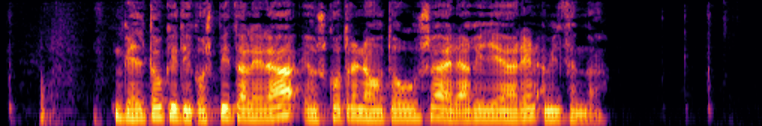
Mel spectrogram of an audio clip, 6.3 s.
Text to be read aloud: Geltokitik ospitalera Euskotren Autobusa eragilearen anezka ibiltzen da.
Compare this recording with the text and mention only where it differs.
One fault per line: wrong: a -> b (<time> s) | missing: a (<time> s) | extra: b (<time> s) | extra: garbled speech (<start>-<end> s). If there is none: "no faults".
missing: anezka (4.5 s)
